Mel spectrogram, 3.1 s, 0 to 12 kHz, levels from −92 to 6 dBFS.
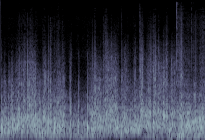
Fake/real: fake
